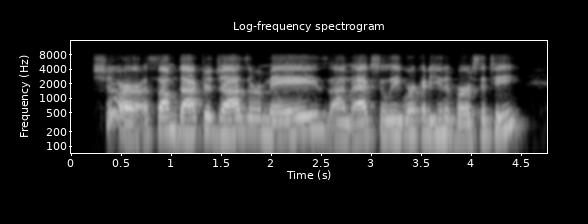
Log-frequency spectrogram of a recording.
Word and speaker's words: Jahzara: Jahzara, to pronounce it Yep.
